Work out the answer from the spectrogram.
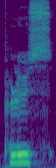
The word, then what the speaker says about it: plus: else we will use Palouse do blah blah blah notice this time that I am pronouncing the s as an S so for example here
